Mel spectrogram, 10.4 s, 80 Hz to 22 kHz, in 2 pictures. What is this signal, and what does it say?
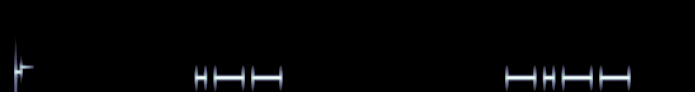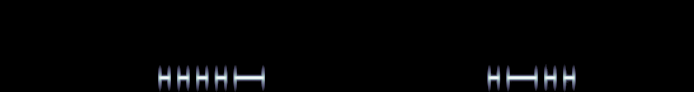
Morse code, heard as a keyed tone, about 17 wpm, spaced as for 5 wpm, 700 Hz. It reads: WY4L
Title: USA Call Signs - 4 Characters - 8x Character Spacing - 17wpm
